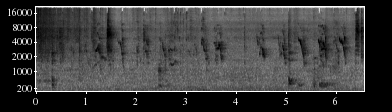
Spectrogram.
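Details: Budgerigars kept as pets, making scattered sharp chirps and short squawks with some wing flutter and rustling, over low background noise.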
